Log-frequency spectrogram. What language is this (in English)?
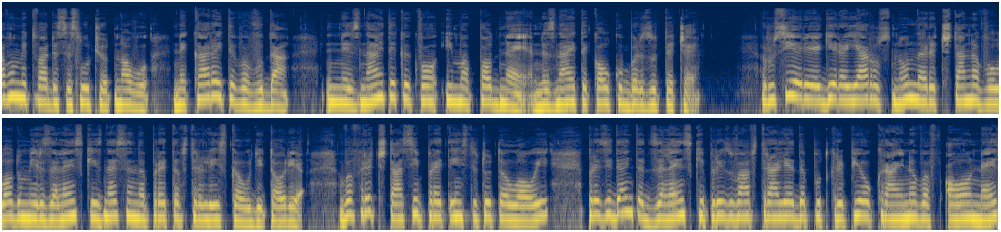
Bulgarian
